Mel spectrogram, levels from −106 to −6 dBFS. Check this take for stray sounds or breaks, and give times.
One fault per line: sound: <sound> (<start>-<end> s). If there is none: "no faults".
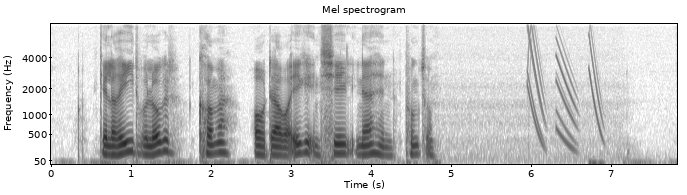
sound: chirp (5.9-6.9 s)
